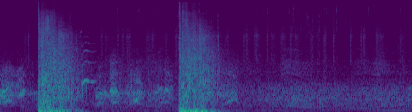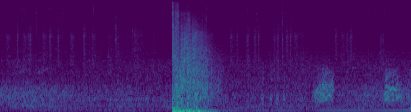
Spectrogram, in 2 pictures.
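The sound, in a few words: gunshots in the video game The Long Dark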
